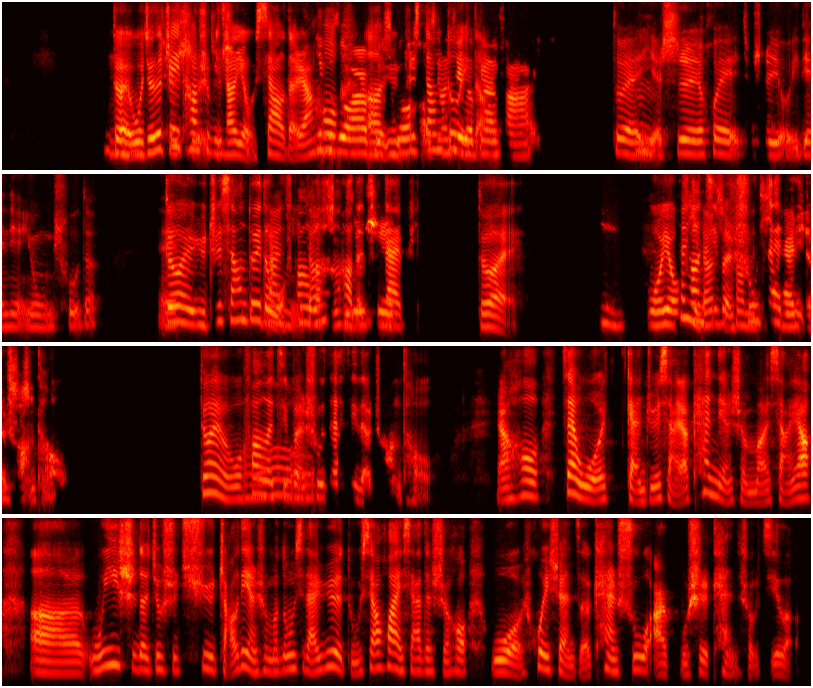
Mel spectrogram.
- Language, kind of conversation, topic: Chinese, podcast, 你如何平衡屏幕时间和现实生活？
- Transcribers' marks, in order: none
